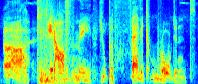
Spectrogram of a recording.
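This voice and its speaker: A man's voice: fairly high pitch, wildly swooping pitch, slow pace, creaky, background noise, full character voice. A man playing a proud velociraptor robot warrior in a radio drama, with haughty, solemn declarations. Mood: disgusted. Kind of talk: animated-series radio drama acting.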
